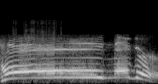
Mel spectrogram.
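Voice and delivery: put-on very high, drawn-out shouting yell. Telling a story about a fan high in the stadium bleachers, retelling a yell. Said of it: "he stands up and he yells".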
